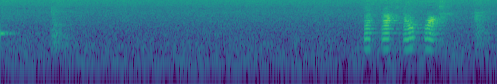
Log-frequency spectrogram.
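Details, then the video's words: Caged pet kakariki talking: after a near-silent stretch with a faint note, a rapid run of four nasal, buzzy syllables closes the recording. "Kakariki talking"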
